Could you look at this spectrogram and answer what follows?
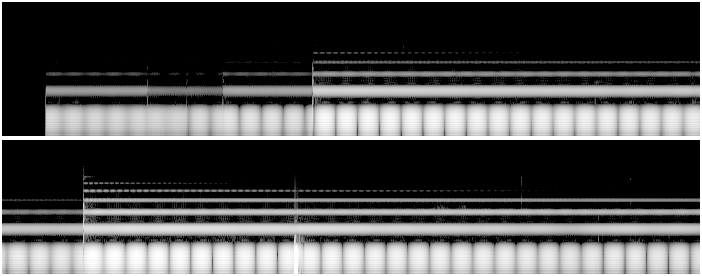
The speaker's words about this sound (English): And aware of the bell and aware of your surroundings.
